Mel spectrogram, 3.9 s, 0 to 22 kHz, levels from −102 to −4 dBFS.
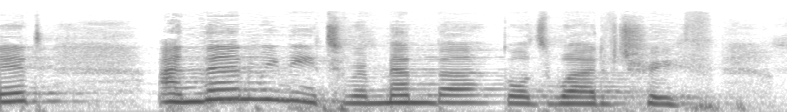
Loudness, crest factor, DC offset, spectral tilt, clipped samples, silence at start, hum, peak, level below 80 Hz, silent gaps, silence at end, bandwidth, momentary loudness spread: -44 LUFS; 16 dB; under 0.1%; -4.5 dB/octave; under 0.1%; 0 s; none; -30 dBFS; -70 dBFS; none; 0.2 s; 15 kHz; 17 LU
